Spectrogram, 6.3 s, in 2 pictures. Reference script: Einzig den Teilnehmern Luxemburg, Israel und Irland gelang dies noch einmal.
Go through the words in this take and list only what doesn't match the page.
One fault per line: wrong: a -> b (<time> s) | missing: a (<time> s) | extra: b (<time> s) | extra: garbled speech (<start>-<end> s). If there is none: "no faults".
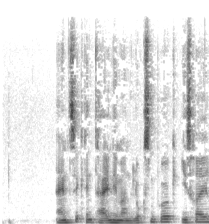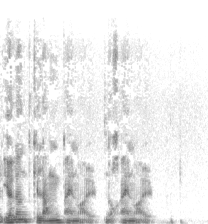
missing: und (3.2 s)
wrong: dies -> einmal (4.1 s)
